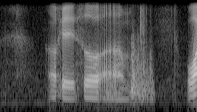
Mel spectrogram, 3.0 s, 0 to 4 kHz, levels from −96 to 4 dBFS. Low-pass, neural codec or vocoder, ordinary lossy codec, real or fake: 3.6 kHz; none; none; real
